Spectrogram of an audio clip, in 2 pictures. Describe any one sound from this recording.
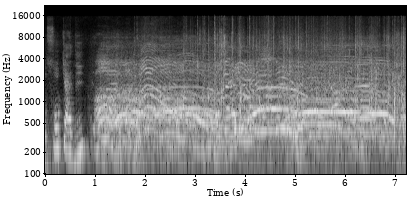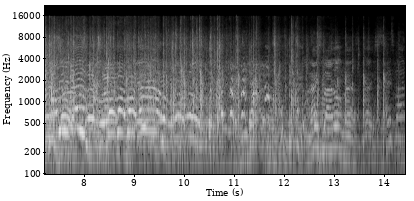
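A crowd cheers, shouts and whoops loudly.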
